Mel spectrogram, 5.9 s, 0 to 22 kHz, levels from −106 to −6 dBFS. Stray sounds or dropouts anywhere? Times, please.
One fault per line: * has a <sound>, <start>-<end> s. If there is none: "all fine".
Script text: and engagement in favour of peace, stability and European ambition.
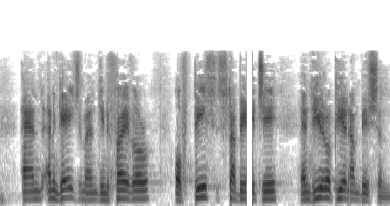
* has a dropout, 3.7-3.8 s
